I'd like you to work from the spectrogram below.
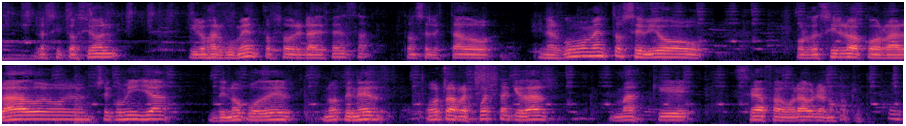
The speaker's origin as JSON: {"language": "Spanish", "town": "Mehuín", "region": "Los Ríos", "country": "Chile", "said": "Bueno, yo soy de acá de Mehuín"}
